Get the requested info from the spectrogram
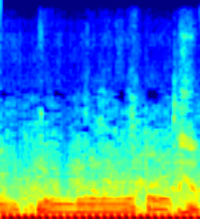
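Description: A man singing, holding one long steady note for about a second before sliding into shorter wavering notes, over a steady, fast, low pulsing.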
